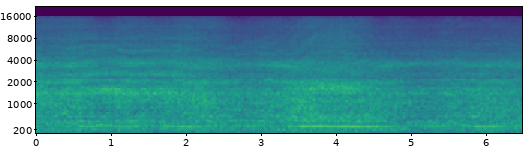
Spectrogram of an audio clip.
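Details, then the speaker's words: Hoover S2095 Quick Broom II mains-powered bagless stick vacuum, brand new, picking up rolled oats. Steady, even high-pitched whir with airy rush, no surging or rattles. Picked all the oats up: normal running under load. "Well, it's picked all those rolled oats up, so it's not done a bad job. It'll be all right for quick cleanups."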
